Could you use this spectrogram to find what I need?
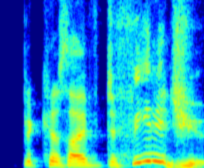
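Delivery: mock proclaiming, trying to sound strong. Retelling how Tress answers the sorceress: imitating Tress proclaiming. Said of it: "she proclaims".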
